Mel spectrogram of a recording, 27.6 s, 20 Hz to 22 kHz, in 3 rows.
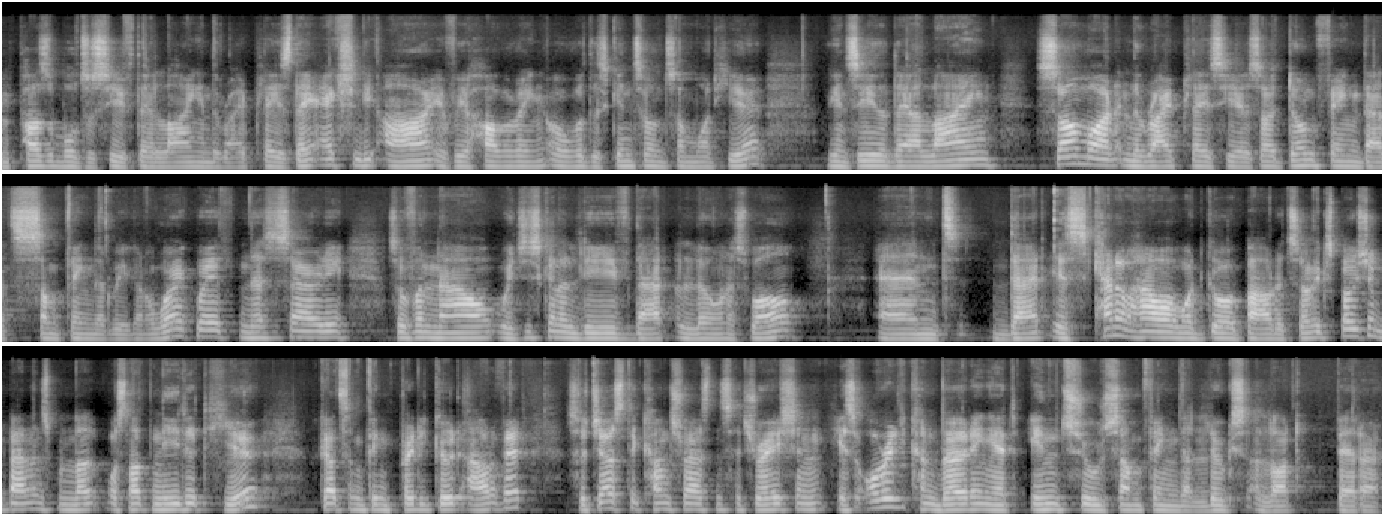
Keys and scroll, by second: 22.9 super+d.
